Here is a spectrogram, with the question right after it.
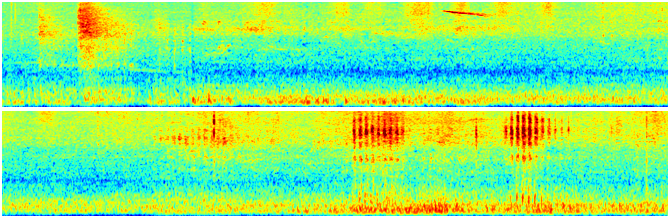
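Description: A cheetah purring, a low, steady rumble that pulses about twice a second.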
